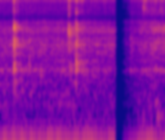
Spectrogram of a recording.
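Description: Bengali masala paste with whisked yogurt, poppy seed, cashew and melon seed paste being stirred and fried for katla fish rezala, with soft sizzling, a few sharp spoon scrapes, a brief pause, then steady low frying again.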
